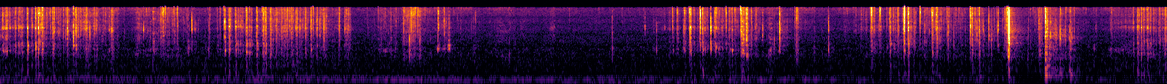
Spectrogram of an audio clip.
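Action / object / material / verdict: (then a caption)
scrape / bar of dried soap / soap / none. A palm-sized solid teal and cream bar of dried soap is shaved into thin curls with a metal utility blade. Quiet, bright scraping and crisp cutting strokes run in an irregular series, with a steady low hum beneath. Several sharper cuts stand out near the end.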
